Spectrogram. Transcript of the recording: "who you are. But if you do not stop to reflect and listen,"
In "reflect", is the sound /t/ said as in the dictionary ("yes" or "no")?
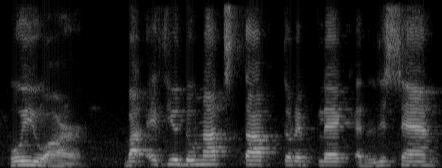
no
